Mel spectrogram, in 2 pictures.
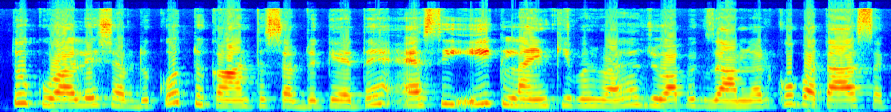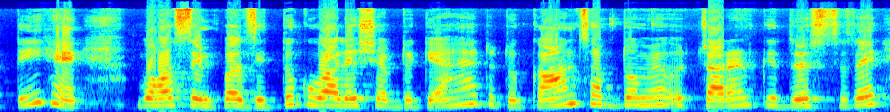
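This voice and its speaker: A woman teaching an exam-prep lesson, going through questions step by step and often asking whether everything is clear. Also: fairly high pitch, a little fast, few pauses, a little mellow.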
